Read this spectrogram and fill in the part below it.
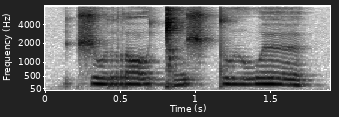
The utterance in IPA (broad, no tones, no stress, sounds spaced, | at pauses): t͡ʃ u r ɔ ʊ̯ ɡ͡ǀ ø ʃ tʷ ɯ w ø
